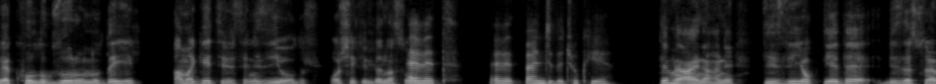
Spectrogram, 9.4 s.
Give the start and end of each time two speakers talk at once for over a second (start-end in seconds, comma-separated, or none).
none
